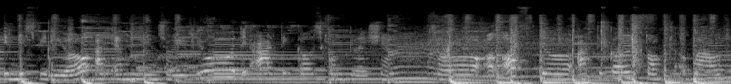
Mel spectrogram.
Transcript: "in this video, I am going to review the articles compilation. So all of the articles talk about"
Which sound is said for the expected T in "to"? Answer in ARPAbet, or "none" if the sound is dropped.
S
